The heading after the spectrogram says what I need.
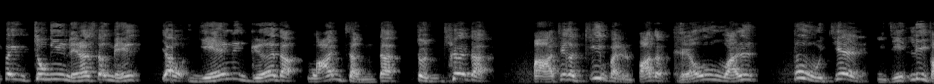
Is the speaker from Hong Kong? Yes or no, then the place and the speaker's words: yes; Hong Kong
